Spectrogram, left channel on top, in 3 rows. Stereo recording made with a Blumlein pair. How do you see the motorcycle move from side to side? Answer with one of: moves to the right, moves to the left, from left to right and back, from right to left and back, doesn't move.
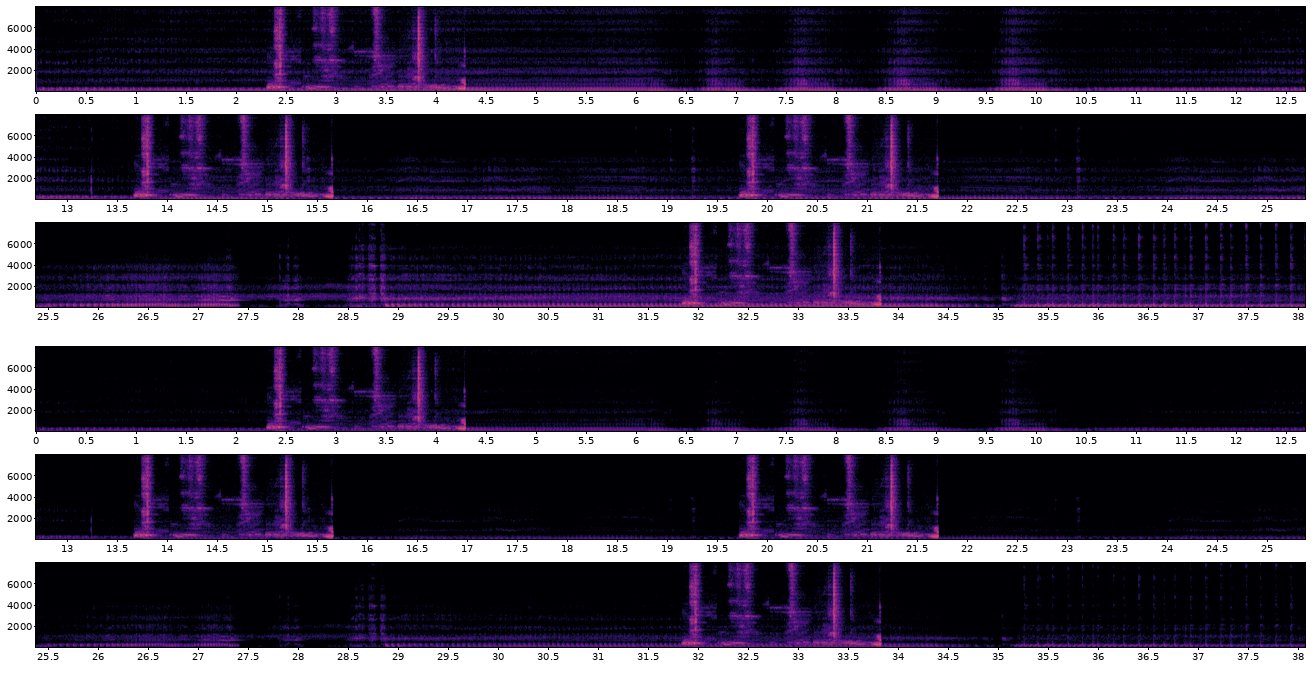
doesn't move.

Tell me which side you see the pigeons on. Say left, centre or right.
centre.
